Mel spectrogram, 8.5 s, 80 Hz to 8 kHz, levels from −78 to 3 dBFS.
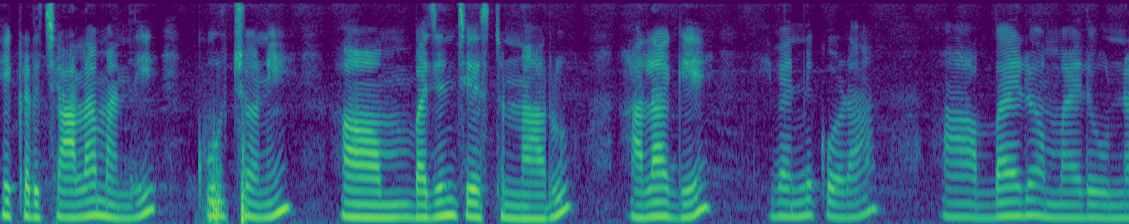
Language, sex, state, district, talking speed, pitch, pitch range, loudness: Telugu, female, Andhra Pradesh, Manyam, 105 wpm, 180 Hz, 170-190 Hz, -19 LUFS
